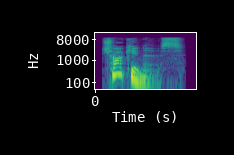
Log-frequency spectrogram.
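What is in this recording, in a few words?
"chalkiness", British English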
